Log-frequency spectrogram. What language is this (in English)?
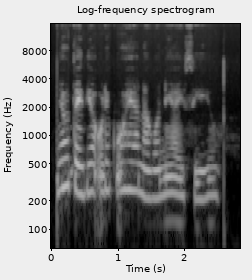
Kikuyu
